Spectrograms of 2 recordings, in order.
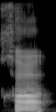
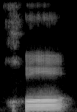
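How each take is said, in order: First: The sound is thin, with an unrounded mouth. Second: The sound is heavy, with a rounded mouth. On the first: The speaker calls it wrong. "empty mouth will be pronounced kha" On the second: The speaker calls it right. "but full mouth is kho"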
